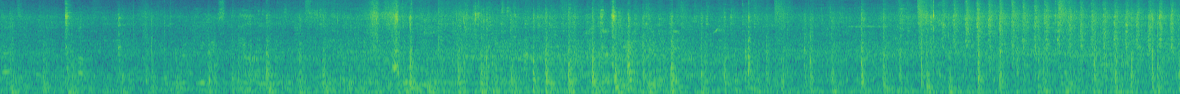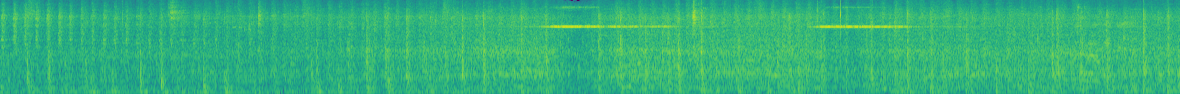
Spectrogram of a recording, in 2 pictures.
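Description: Train rolling over a viaduct bridge, a steady loud rumble with clickety-clack rhythm throughout and a couple of brief high squeals near the end.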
